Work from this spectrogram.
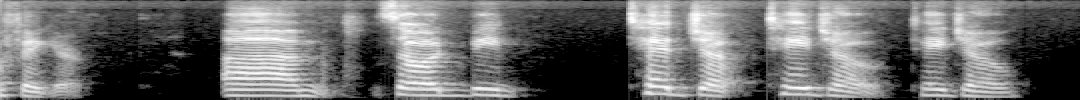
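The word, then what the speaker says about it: Techo: Uh so the brand new TCO International Airport uh it's actually it's uh a ch is pronounced more like a J.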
